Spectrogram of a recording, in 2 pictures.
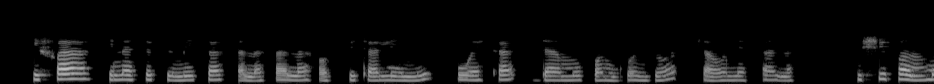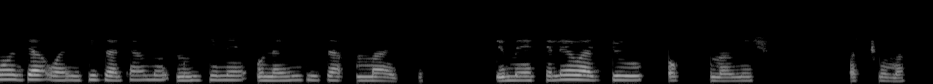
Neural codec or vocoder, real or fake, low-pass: none; real; 3.6 kHz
